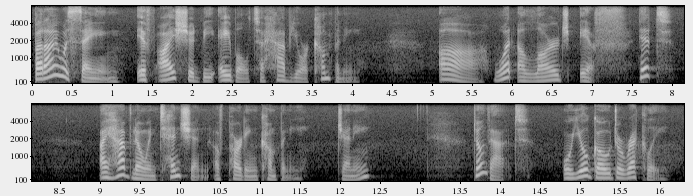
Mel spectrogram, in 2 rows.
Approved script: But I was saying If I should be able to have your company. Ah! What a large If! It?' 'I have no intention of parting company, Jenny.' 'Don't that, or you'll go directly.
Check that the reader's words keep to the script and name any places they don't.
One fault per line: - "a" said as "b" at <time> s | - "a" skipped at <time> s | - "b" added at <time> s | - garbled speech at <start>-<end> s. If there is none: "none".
none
